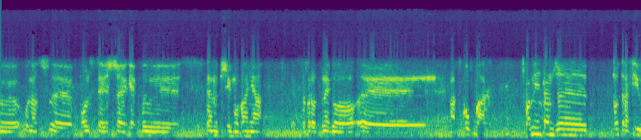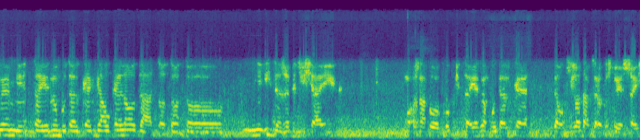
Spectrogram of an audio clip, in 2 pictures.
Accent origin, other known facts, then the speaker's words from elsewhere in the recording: Radom, Masovian Voivodeship, Poland; Wprawdzie pochodzę z Radomia, ale jestem kierowcą auta ciężarowego międzynarodowym.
